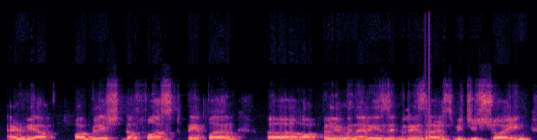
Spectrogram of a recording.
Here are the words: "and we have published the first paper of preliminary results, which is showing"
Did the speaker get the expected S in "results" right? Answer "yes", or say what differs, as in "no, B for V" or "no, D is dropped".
yes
